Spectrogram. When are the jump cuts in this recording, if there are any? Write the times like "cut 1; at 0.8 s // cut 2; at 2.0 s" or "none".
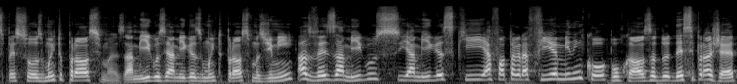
none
